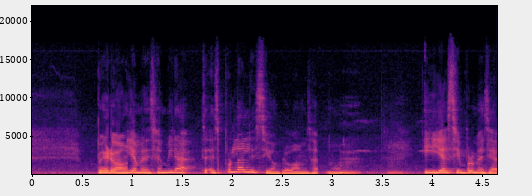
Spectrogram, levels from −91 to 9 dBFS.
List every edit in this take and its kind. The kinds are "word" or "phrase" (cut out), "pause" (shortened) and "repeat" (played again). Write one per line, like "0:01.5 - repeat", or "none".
0:01.0 - word
0:01.7 - word
0:02.5 - word
0:02.8 - word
